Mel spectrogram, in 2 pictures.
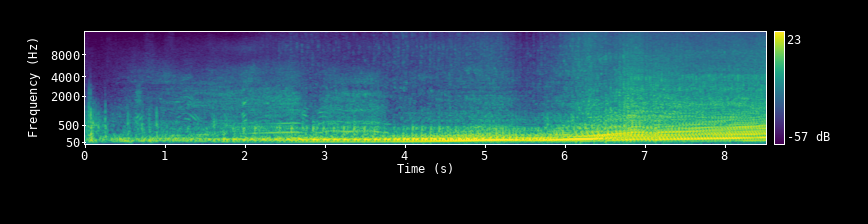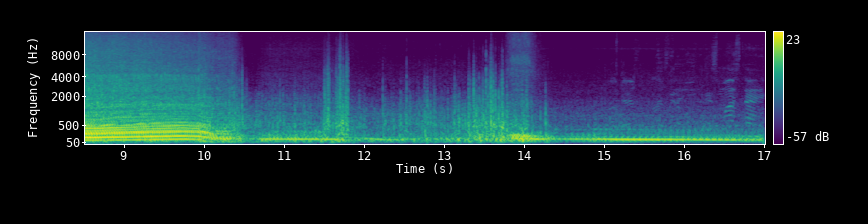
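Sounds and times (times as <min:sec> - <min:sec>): car engine revving: 0:00.0 - 0:10.6.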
